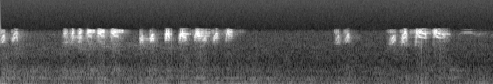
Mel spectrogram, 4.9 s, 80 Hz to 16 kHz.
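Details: A great tit family on a live cam, 20 June 2023 between 06:02 and 08:01, gives high, thin, rapid chittering bursts in clusters with short pauses, over a faint low hum.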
